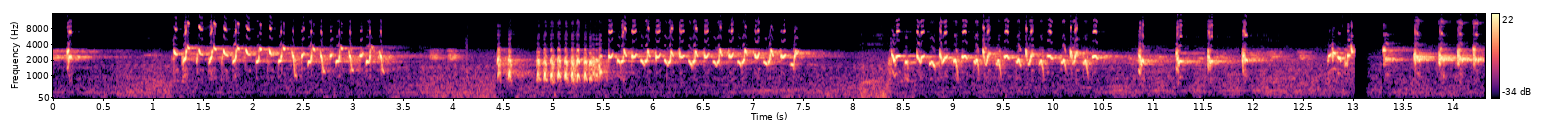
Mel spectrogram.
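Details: Sooty-headed bulbul singing vigorously, recorded for morning and night use as a lure: dense, bubbly chattering phrases of rapid, repeated notes, in long bursts of several seconds with short pauses between them.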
